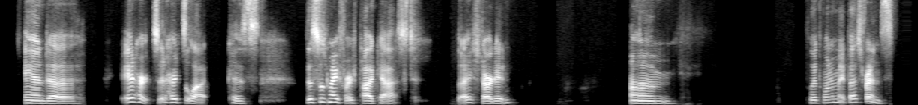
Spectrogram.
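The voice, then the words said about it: Shaky, emotional voice. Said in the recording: “you guys can probably hear it in my voice. I'm very shaky right now.”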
